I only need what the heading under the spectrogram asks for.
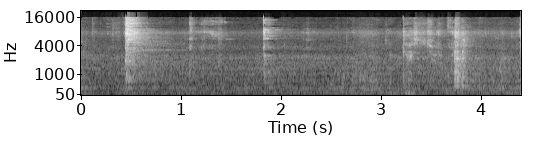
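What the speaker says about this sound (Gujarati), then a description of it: "ધીમા તાપે તમે ટમેટાને આ રીતે હલાવજો" Tomatoes stirred in a pan over a low flame for a Gujarati sev-tomato curry, a few distinct spoon scrapes and clinks against the pan over a faint background sizzle.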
